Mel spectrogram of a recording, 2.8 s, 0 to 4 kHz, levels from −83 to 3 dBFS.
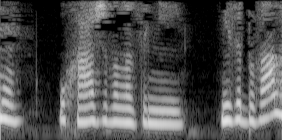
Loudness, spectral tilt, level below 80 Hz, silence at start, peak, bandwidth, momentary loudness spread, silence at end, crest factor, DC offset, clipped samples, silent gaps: -17 LUFS; -11 dB/octave; -54 dBFS; 0 s; -2 dBFS; 4 kHz; 8 LU; 0 s; 14 dB; under 0.1%; under 0.1%; none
